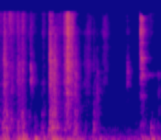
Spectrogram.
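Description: Kittens scrambling out of and onto a plastic pet carrier: a rapid flurry of claws scrabbling and paws knocking on the hollow plastic, loudest in the first second and a half.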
